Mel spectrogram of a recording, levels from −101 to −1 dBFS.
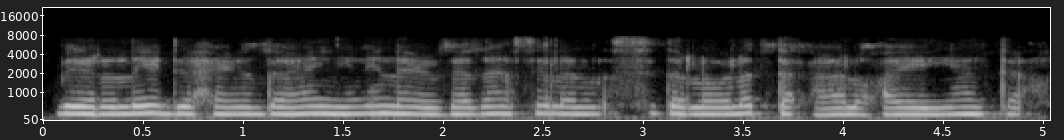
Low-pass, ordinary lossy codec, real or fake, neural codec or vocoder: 7.2 kHz; none; fake; codec, 16 kHz, 4.8 kbps, FACodec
